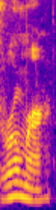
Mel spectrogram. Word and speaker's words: RMR: Well, his name is Rumor. That's how you... – Rumor. That's how you say it, right? – Yeah.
